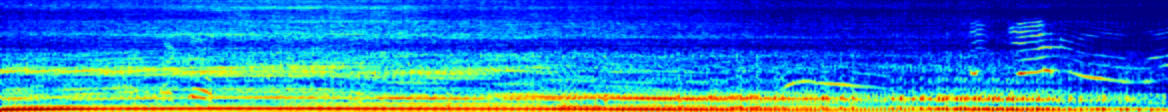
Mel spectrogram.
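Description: A small snowblower engine runs with a steady buzzing drone, rising in pitch as it revs, while people talk over it.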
